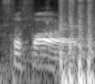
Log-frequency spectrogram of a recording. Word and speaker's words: FFAR: what i'm using but i hate it it's pronounced faffar i say from moss everyone's using the ak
